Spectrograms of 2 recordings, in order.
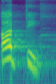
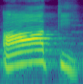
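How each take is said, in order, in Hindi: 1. पहला स्वर छोटा है। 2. पहला स्वर लंबा है। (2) "लेकिन आति नहीं है यहाँ पर"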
